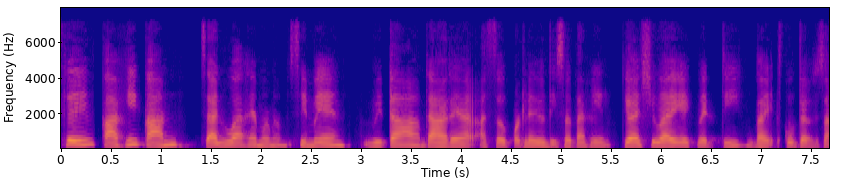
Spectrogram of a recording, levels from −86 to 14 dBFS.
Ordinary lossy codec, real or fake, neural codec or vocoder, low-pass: none; fake; codec, 16 kHz, 0.5 kbps, FreqCodec, larger model; 7.2 kHz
